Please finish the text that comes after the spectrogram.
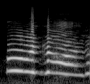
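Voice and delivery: loud, high, tearful; real overcome exclamation. Real, not acted. Reader reacting to the mother's farewell, loudly overcome. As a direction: cry it out, overwhelmed.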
